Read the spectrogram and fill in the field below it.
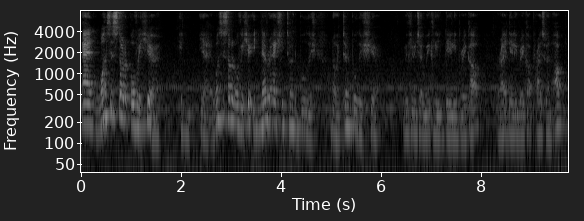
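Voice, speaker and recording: A man speaks at a very fast pace with lively intonation and a fairly high pitch. Audible room echo and noticeable background noise surround his voice. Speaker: trading educator. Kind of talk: screen-share trading tutorial. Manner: loud; animated.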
